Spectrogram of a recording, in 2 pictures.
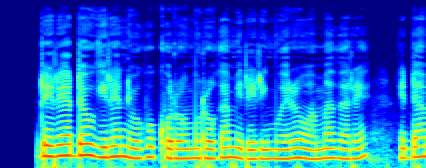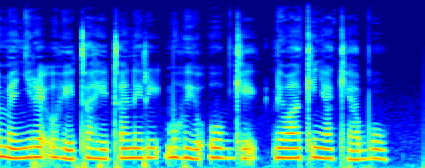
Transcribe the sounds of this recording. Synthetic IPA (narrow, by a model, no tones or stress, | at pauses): ɾeɾeadauɣiɾɛneoɣokʰoɾwɔmoɾoɣameɾeɾimwɛɾɛwamaðaɾɛ | nedamɛɲiɾɛʔoɦetaɦetʰaneɾimoɦioʔoɡe | newakiɲakeabu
